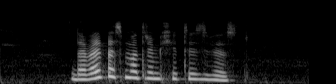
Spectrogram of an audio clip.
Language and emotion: Russian, neutral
